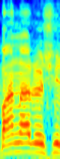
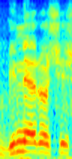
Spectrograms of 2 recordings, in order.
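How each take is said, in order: First: The first syllable has an 'a' vowel. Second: The first syllable has an 'i' vowel. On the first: This is what everyone commonly calls it. The speaker calls it wrong. "সবাই কয় বানারসি, কিন্তু বানারসি নয়" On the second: This was the lake's original name. The speaker calls it right. "এটার নাম ছিল বিনারসি সাগর"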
